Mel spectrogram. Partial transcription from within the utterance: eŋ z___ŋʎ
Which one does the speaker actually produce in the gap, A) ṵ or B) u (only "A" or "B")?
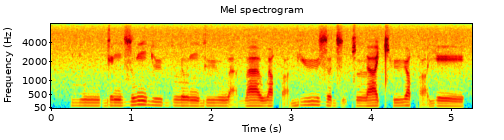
B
